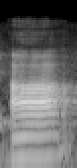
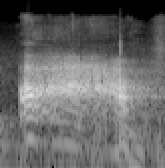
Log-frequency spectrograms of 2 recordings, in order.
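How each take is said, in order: First: Said in the usual way. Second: High, crying demonic "ah"; demonic wail. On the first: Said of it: "ese "ah" mío no es de un endemoniado". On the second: Shown as a demonstration. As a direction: wail it like one possessed. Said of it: "de un endemoniado es diferente".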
